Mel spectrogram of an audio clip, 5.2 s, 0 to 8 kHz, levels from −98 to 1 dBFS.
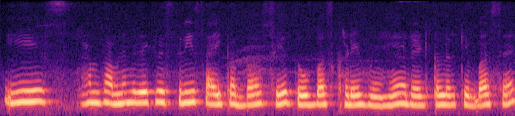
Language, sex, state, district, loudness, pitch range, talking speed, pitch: Hindi, male, Maharashtra, Washim, -13 LUFS, 200-240 Hz, 245 wpm, 220 Hz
